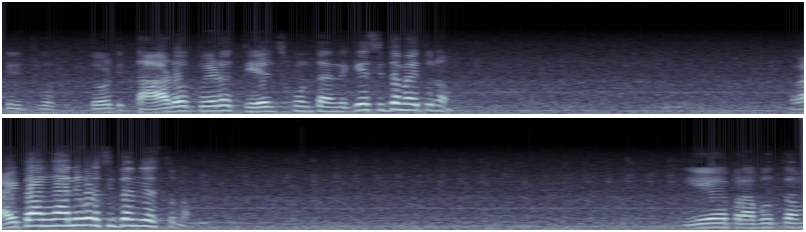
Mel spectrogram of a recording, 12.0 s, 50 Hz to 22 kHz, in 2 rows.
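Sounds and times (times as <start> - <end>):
engine-like low hum with hiss: 0.0 - 12.0.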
